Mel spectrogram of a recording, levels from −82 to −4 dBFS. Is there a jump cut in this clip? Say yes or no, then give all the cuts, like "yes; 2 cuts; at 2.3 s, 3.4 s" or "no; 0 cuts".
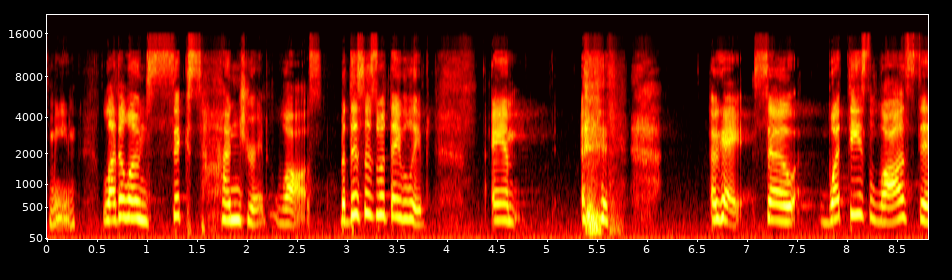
no; 0 cuts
